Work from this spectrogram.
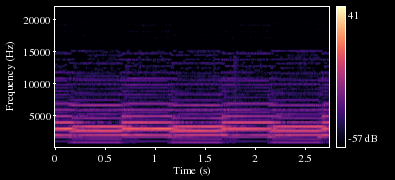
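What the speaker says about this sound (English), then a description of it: "We were interrupted by a fire alarm there" A fire alarm sounding during a rugby player's interview, a shrill electronic tone pulsing in regular bursts about twice a second, steady and alone.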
